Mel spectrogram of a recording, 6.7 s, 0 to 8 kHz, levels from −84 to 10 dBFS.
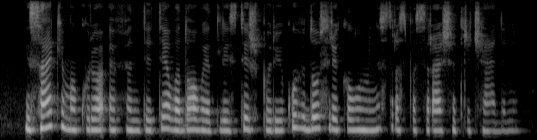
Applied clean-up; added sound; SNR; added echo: none; none; none; none.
